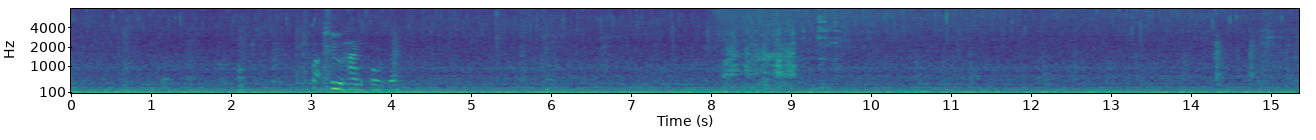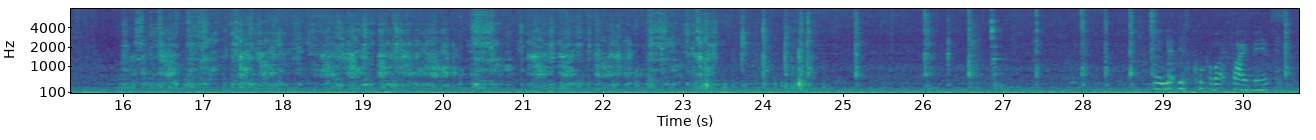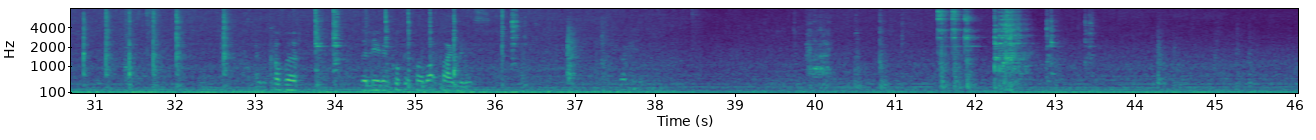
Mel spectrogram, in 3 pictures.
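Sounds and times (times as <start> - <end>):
vegetables sizzling in oil: 0.0 - 44.2
steady low hum: 13.8 - 44.4
metal spoon scraping a pot: 16.0 - 24.6, 39.9 - 40.2.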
